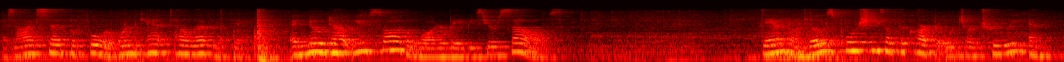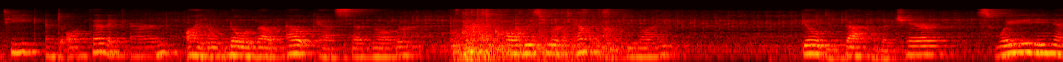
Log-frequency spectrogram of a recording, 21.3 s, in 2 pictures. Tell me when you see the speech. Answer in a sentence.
You can hear the speech from 0.0 to 5.7 s, from 7.5 to 17.6 s and from 18.4 to 21.2 s.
